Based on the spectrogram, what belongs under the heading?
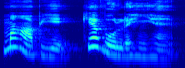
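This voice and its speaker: A woman voicing a young man, a devoted son who is quick to anger but pleads earnestly with his mother. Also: mid-range voice, very animated, voice pushed down, close to an everyday voice.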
